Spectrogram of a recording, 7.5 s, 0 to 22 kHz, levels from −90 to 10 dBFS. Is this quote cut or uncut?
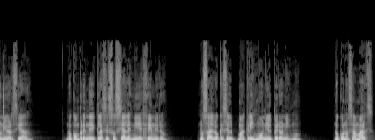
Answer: uncut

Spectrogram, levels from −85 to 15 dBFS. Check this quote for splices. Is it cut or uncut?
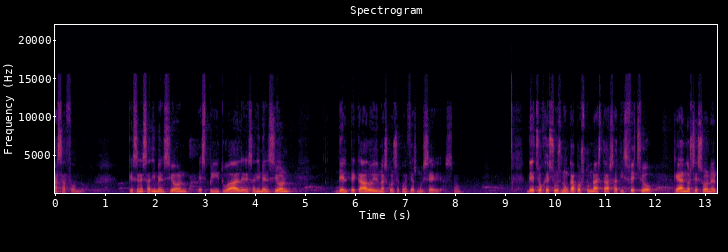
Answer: uncut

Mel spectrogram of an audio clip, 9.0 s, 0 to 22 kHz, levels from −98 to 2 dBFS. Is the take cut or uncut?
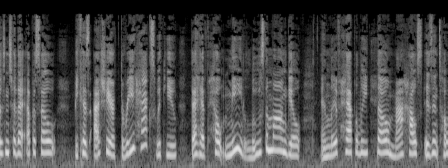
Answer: cut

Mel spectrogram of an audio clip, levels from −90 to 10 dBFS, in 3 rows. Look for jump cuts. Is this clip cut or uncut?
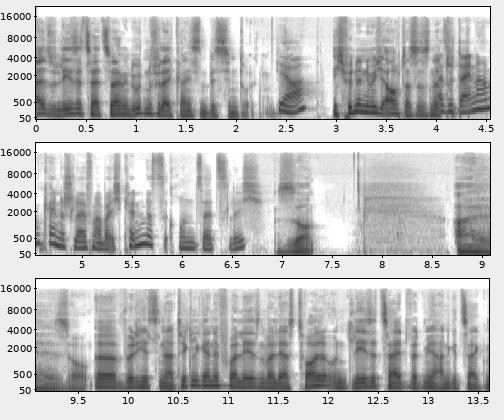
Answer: cut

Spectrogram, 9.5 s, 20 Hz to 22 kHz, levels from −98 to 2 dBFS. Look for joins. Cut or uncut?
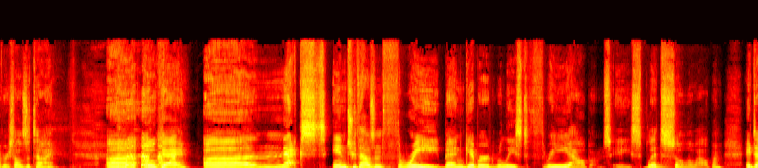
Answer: cut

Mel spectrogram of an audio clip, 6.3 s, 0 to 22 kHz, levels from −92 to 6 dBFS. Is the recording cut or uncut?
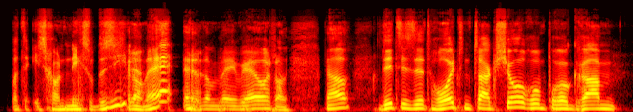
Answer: cut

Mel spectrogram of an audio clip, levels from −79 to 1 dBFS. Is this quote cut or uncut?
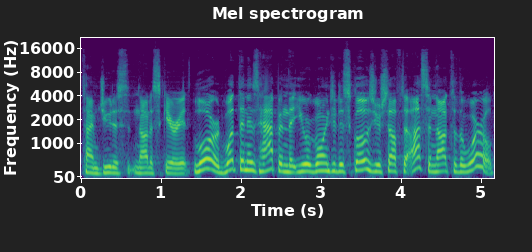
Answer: cut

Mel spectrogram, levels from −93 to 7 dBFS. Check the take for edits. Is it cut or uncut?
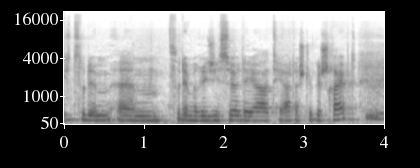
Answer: uncut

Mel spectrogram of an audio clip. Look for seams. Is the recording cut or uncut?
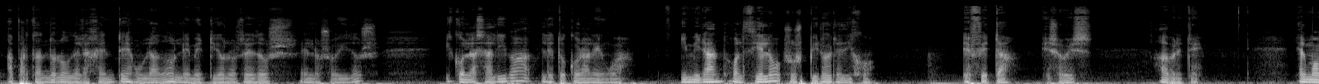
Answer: uncut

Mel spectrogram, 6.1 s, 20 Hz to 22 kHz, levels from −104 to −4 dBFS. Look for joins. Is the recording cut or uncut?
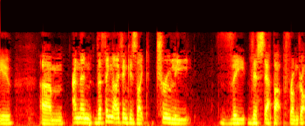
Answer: cut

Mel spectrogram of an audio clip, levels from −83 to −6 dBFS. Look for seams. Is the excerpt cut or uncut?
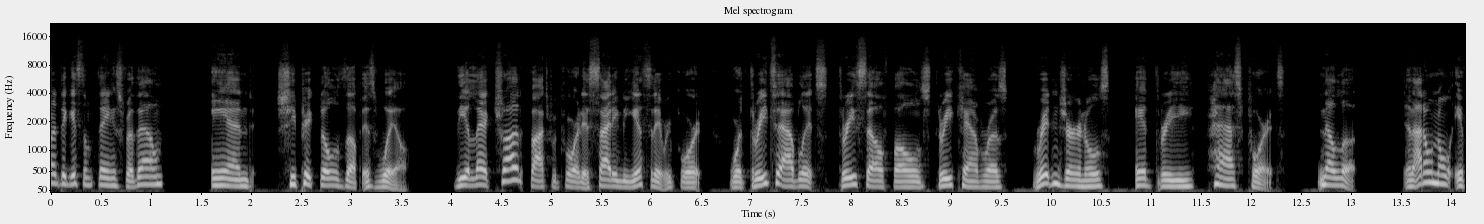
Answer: uncut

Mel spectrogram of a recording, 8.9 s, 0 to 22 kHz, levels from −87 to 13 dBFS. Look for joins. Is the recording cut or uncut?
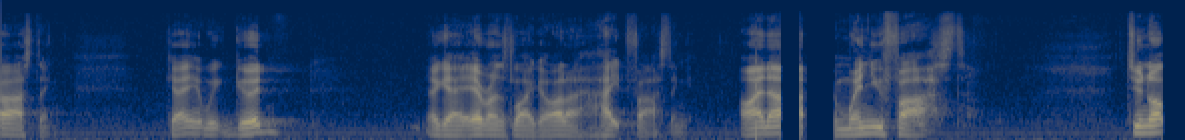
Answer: cut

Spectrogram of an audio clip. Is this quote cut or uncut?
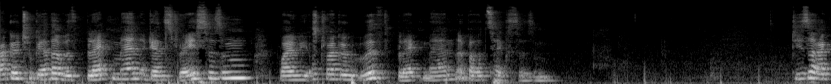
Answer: cut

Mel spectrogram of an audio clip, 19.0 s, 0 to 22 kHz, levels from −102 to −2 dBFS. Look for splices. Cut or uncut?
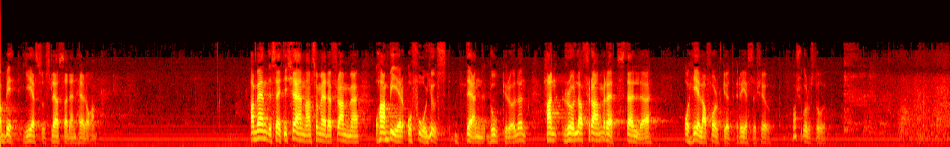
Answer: cut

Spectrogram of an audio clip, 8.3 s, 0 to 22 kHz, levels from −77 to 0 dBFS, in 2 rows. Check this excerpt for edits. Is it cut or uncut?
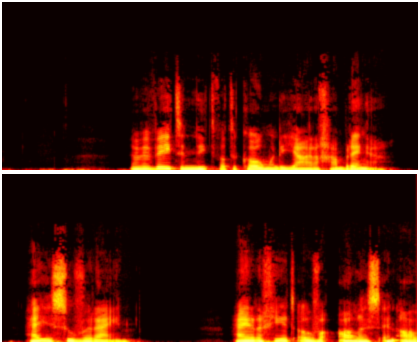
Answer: cut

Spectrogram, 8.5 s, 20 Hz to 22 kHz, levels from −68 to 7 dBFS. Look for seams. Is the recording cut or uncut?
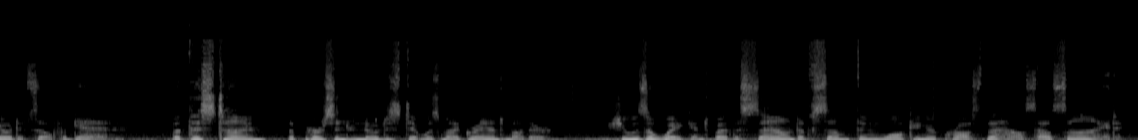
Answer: uncut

